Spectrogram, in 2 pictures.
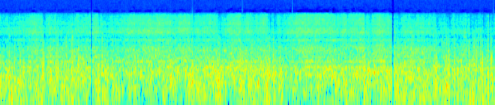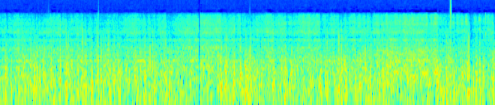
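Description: Passenger train running downhill, heard from an open carriage window: a steady rumble of the coaches on the rails, with wind buffeting the microphone.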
